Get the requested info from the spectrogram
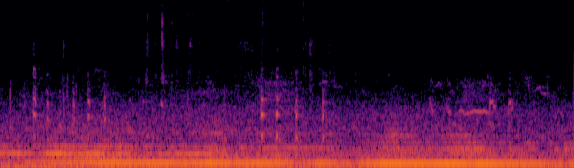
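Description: Chickens clucking in short, scattered calls, over a steady low hum.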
